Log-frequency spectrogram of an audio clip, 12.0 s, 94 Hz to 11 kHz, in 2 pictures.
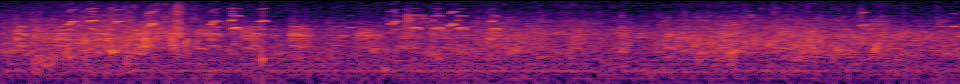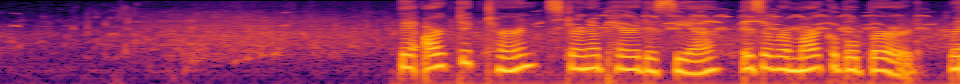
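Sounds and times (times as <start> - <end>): flock of birds calling: 8.6 - 12.0.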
